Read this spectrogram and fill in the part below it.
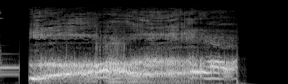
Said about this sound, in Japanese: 誰かが吐くような声が聞こえてきました。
